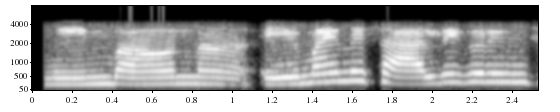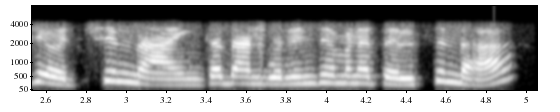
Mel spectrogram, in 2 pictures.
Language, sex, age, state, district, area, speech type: Telugu, female, 18-30, Telangana, Karimnagar, urban, conversation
